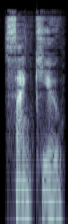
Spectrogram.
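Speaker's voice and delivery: low, soft tearful thanks; cried thanks. A narrator's reading. To Ruth, Helen cries her thanks softly. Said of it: "she cried".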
